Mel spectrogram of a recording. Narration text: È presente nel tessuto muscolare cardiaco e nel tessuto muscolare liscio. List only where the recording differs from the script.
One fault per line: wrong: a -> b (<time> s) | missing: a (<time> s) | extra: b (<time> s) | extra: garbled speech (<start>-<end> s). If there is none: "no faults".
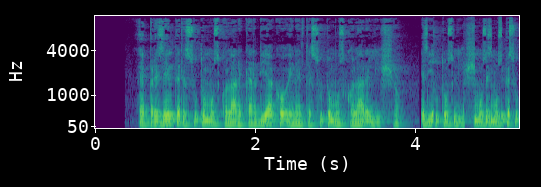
missing: nel (1.1 s)
extra: garbled speech (4.1-5.3 s)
